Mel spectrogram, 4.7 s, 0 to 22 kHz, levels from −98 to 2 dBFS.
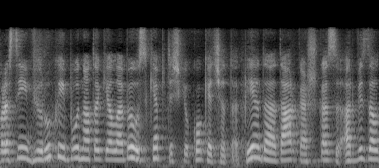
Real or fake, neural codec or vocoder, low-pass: fake; codec, 24 kHz, 0.9 kbps, DualCodec; 10.8 kHz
